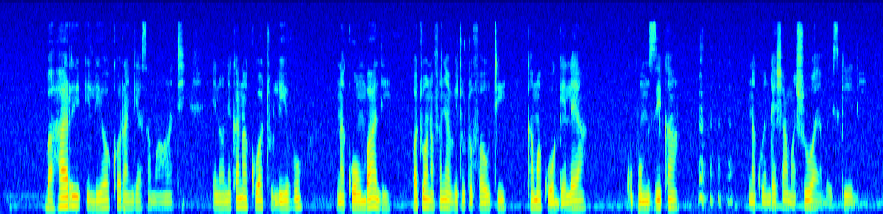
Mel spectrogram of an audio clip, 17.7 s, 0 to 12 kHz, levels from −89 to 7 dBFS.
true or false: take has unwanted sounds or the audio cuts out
true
